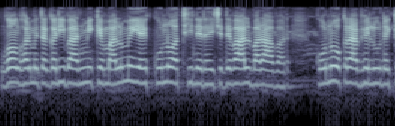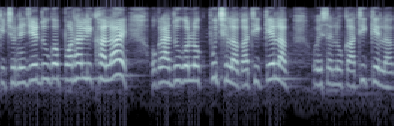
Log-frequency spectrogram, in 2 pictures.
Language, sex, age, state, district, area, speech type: Maithili, female, 30-45, Bihar, Muzaffarpur, rural, spontaneous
